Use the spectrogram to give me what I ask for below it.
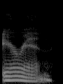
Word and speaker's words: Aran: The famous story goes that these incredibly heavy sweaters, specifically the Aran sweater, pronounced Aran, named after a cluster of beautifully unforgiving islands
